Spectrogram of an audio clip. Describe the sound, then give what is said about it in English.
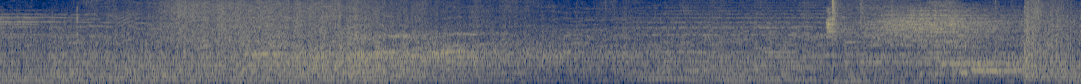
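A loud bomb blast, one of twin explosions at the Boston Marathon in Boston, booms and rolls into a heavy, sustained roar that fills the whole stretch, with faint shouting voices surfacing under the rumble near the end. “Terror at the Boston Marathon. Twin explosions shatter a celebration.”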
